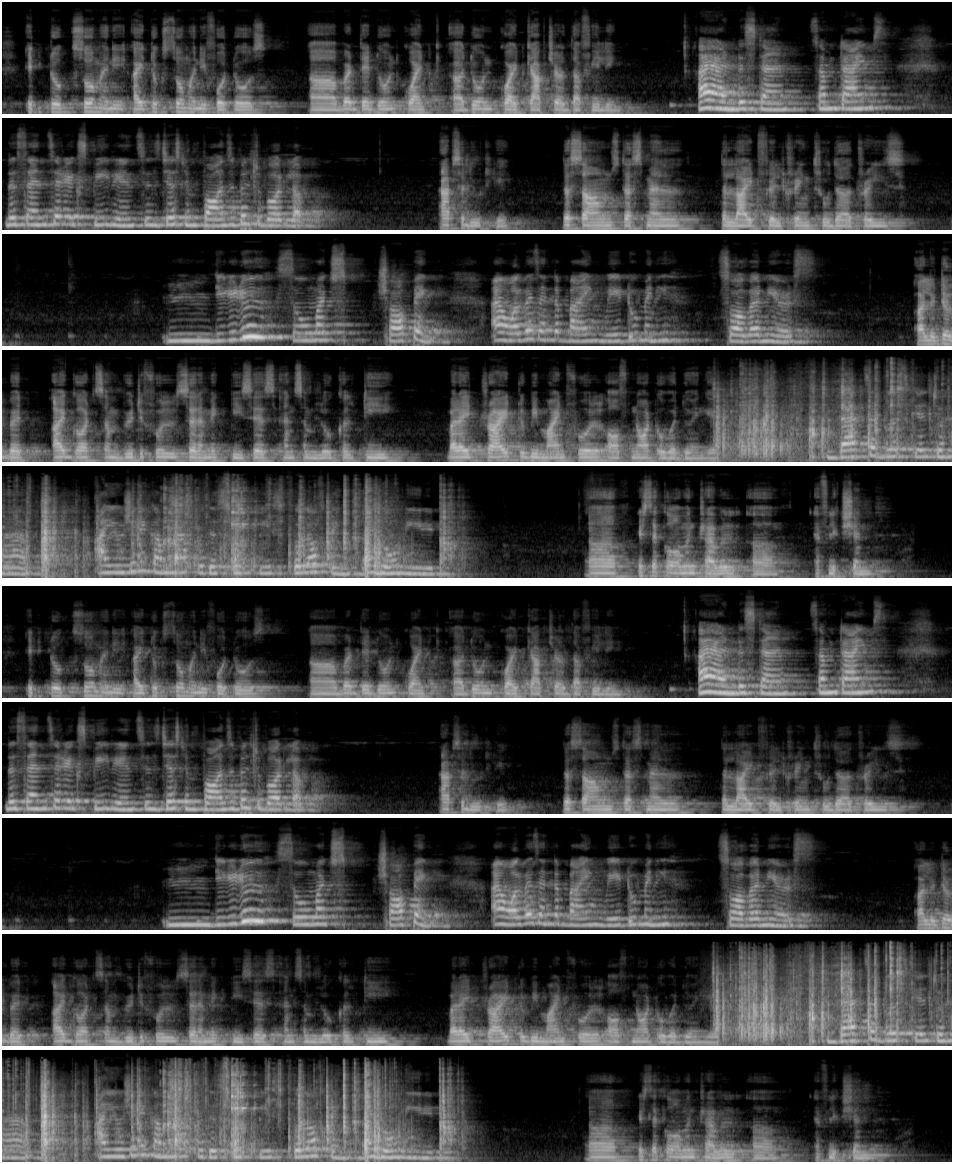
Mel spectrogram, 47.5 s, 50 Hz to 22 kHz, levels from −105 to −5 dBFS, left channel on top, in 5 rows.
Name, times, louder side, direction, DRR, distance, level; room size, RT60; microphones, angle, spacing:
voice 1, 0.2-2.6 3.1-6.2 13.9-14.6 15.1-16.4 16.7-18.5 28.1-32.4 33.0-35.7 43.8-45.8 46.1-46.8, left 2 dB, 50° left, 8 dB, 1.3 m, -39 dB
voice 2, 7.0-7.9 8.1-8.7 9.1-9.3 9.5-12.5 20.6-22.4 22.8-23.3 23.9-25.7 26.2-27.0 36.7-38.3 38.9-42.4, equal, 10° right, 4 dB, 2.7 m, -35 dB
sound 1, 35.6-42.1 42.4-42.6, right 6 dB, 70° right, 1.0 m, -35 dB
30.0 x 17.0 x 7.8 m, 0.79 s
head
